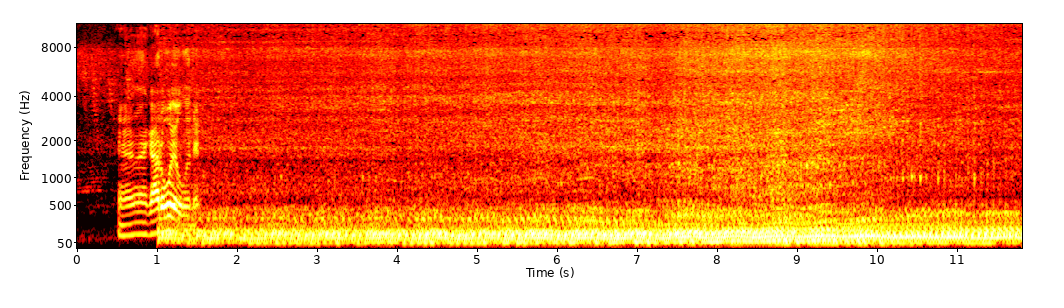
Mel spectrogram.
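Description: A buggy engine rumbles loudly as it drives slowly past.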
